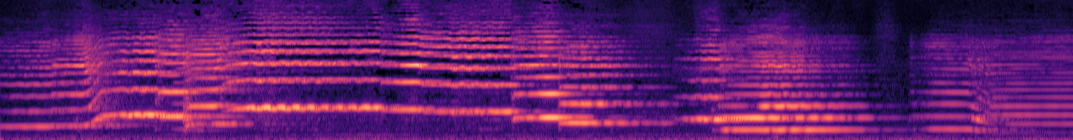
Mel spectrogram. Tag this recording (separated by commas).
Musical instrument, Music, Violin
